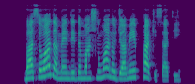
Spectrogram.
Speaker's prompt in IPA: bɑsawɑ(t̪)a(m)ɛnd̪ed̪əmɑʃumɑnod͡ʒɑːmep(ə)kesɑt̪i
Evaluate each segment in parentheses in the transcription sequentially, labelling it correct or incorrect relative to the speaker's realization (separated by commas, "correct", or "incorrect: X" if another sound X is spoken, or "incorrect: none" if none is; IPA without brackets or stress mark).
incorrect: d̪, correct, incorrect: ɑ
